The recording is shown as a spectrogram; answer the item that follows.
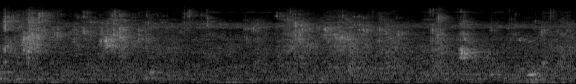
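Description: Water trickles and splashes gently as it is poured into a saucer during a simple science experiment, a soft, fairly quiet flow with small drips, heard alone without talk.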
